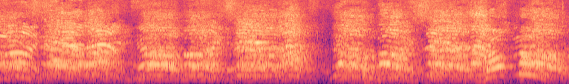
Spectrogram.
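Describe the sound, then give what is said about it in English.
A crowd chants a protest slogan in unison while being forced out of a meeting room, many voices repeating the same short phrase in a loud, steady rhythm with brief dips between repetitions. “As members of the public were forced from the room, you can hear them chanting, "No more sellouts."”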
